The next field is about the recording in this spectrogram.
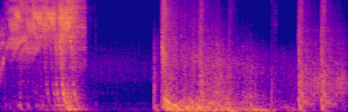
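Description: Strafing gunfire in a sci-fi comedy scene: a loud roaring burst of fire cuts off into a brief silence, then a run of heavy, booming shots, with a few sharp blasts near the end.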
